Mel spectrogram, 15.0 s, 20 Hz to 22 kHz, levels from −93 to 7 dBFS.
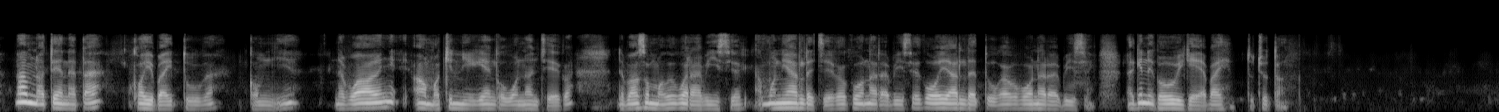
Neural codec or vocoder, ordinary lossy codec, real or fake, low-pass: codec, 16 kHz, 2 kbps, X-Codec, HuBERT features, trained on LibriSpeech; MP3, 96 kbps; fake; 7.2 kHz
